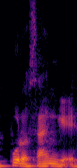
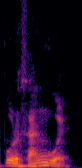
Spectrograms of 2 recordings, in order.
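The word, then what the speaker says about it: Purosangue: En primer lugar, nos hablaron de el Ferrari, que ya sé cómo se pronuncia, llevamos diciéndolo mal todo el tiempo, no es puro sangue, es puro sangüe.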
